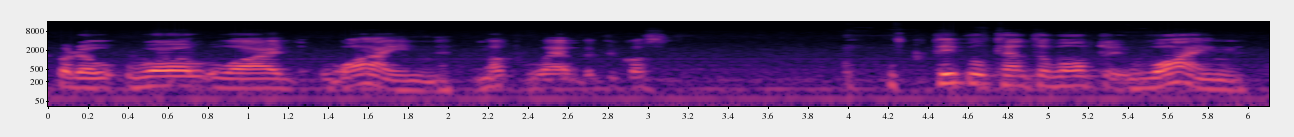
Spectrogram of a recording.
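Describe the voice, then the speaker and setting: A man on a video call speaking in a measured way, with a taste for wordplay. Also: medium pitch, a little mellow, dull audio, slight background noise. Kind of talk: casual group chat.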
